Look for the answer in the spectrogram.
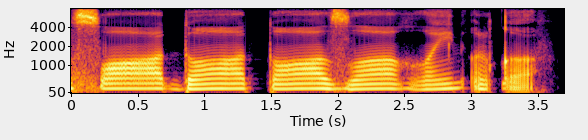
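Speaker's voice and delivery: each letter said thick and full, صاد، داد، طا; heavy letters. Shown as a demonstration. Teacher reciting the heavy letters to a class. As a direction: sound out the heavy letters slowly. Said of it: "قرآن پاک میں موٹے پڑھے جاتے ہیں".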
